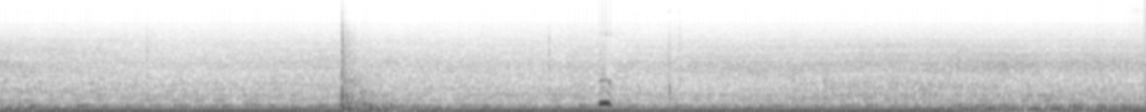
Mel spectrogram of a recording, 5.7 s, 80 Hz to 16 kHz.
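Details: 1987 GMC G3500 Rally one-ton van with an early 350 TBI V8 and an aftermarket exhaust thought to be Flowmaster, idling: a low, smooth, steady V8 burble with no ticks or stumbles. Healthy, normal idle.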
